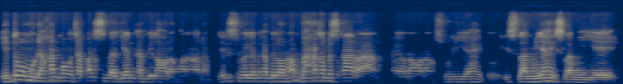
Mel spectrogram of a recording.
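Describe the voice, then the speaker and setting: A man's voice: fairly high pitch, very fast, darkish tone. A man teaching Quran recitation in an online workshop, patiently explaining with repeated examples.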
